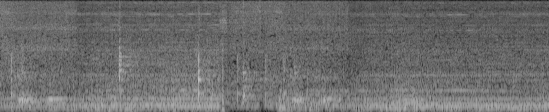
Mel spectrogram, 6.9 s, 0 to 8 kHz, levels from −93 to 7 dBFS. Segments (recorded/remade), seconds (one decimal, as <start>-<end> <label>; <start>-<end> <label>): 0.0-0.8 recorded; 0.8-2.2 remade; 2.2-3.8 recorded; 3.8-5.5 remade; 5.5-5.9 recorded; 5.9-6.9 remade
